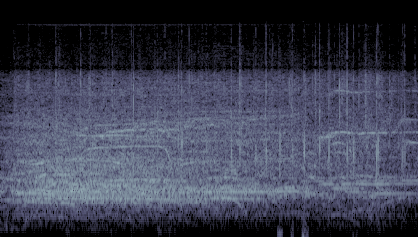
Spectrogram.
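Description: audience cheering and applauding

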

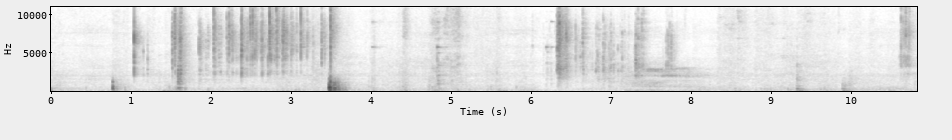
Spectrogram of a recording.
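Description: dice rattling

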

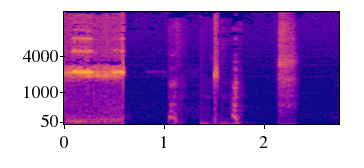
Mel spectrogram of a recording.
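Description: crickets chirping

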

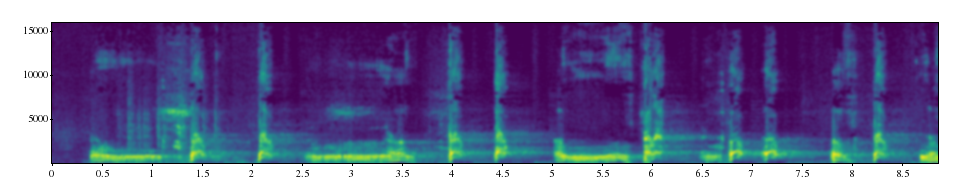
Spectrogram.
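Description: dog barking and growling

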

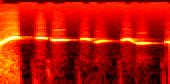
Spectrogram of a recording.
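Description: person whistling

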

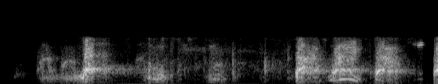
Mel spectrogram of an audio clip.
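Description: dog barking

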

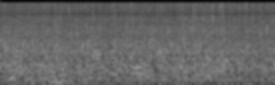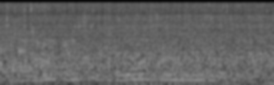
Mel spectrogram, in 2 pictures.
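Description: flowing river water

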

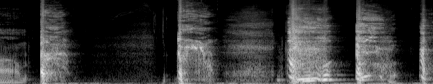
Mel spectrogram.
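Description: smoker's cough

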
